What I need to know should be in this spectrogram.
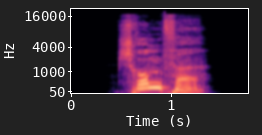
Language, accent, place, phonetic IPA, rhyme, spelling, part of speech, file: German, Germany, Berlin, [ˈʃʁʊmp͡fə], -ʊmp͡fə, schrumpfe, verb, De-schrumpfe.ogg
- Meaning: inflection of schrumpfen: 1. first-person singular present 2. singular imperative 3. first/third-person singular subjunctive I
